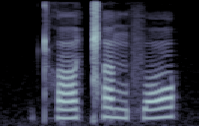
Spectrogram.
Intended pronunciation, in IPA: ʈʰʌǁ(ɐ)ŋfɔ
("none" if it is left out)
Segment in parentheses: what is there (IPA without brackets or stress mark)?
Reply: ɐ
